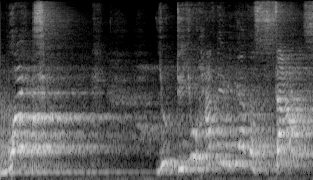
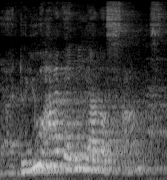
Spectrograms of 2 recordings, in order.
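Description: First: Very high, incredulous demand; shocked wife. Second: Tentative question, pitched up; puzzled asking. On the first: Jesse's wife confronts him over other sons, shocked. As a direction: squeal the question in outraged disbelief. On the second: Samuel asks Jesse when the oil won't pour, puzzled. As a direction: ask it higher, without pushing. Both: Acted.

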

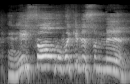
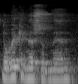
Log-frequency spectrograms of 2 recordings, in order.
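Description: First: Thundered refrain. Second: Hushed refrain. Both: Acted.

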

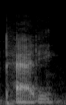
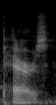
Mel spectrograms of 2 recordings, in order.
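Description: First: Patty for Paris, very soft, no final s; mock French pronunciation. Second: Paris said softly with the final s sounded; English pronunciation. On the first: Coach correcting viewers on the name, soft French-style Patty. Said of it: "We say Patty". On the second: Coach rejecting the English name for viewers, soft English Paris with s. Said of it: "not Paris". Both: Shown as a demonstration.

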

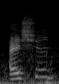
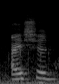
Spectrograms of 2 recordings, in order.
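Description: No difference in how they are said.

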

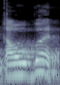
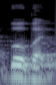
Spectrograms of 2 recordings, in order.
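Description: First: गौबर said with an "au" sound, गौ-बर; wrong spelling read aloud. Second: गोबर said with a plain "o" sound, गो-बर; correct pronunciation. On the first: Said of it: "गौबर तो नहीं होता है". (गौबर को "औ" की आवाज़ से, गलत उच्चारण में) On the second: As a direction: correct it: गोबर with a clean "o" vowel. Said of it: "गोबर होता है". (गोबर को सही "ओ" की आवाज़ से) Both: Shown as a demonstration.

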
